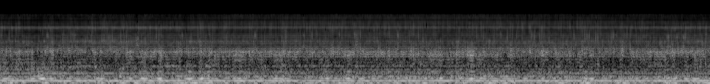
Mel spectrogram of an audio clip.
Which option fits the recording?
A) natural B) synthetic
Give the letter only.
B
